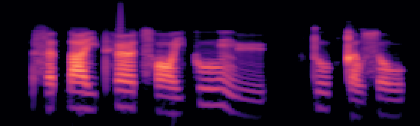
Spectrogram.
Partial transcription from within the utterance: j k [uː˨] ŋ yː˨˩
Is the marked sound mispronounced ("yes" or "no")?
yes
